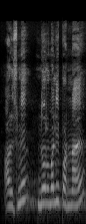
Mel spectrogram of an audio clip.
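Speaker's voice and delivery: usual speaking voice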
